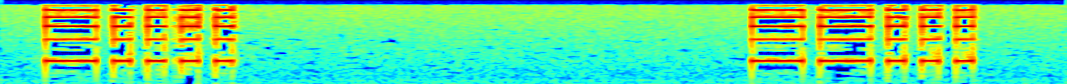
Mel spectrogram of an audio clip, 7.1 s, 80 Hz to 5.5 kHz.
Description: Morse code, heard as a keyed tone, about 10 wpm, 800 Hz. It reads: 6 7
